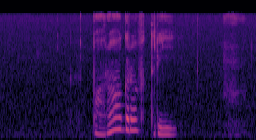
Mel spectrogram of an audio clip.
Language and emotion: Russian, sad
